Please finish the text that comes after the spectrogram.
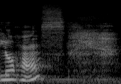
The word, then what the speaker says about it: Laurence: cats my name is Lance I'm from France so if you want to say it correctly that would be low horse I will not you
